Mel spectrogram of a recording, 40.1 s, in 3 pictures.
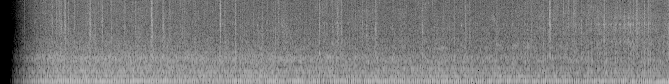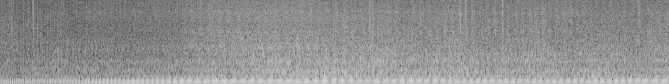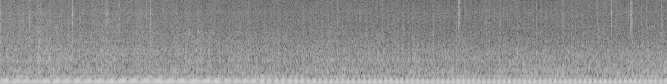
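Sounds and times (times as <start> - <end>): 
light aircraft being checked in hangars: 0.3 - 40.1.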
